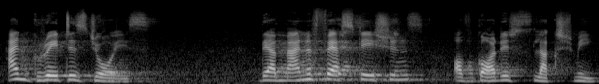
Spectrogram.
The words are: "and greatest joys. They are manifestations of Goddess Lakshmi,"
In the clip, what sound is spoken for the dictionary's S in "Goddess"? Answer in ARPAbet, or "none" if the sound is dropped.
SH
